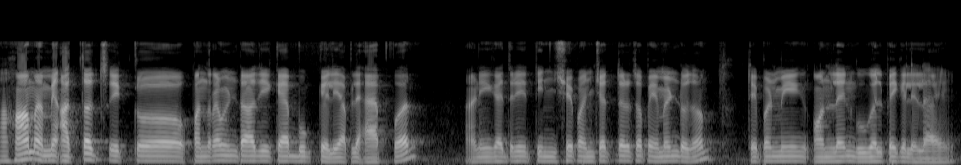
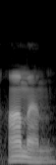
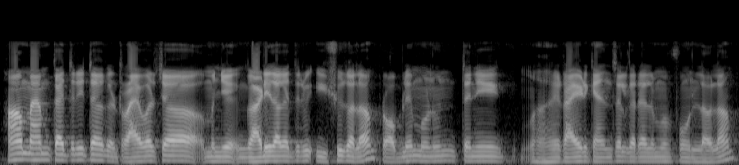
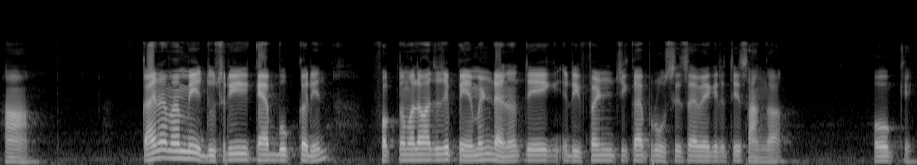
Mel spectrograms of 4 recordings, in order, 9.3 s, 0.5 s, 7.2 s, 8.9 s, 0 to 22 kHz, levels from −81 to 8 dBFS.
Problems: constant background noise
